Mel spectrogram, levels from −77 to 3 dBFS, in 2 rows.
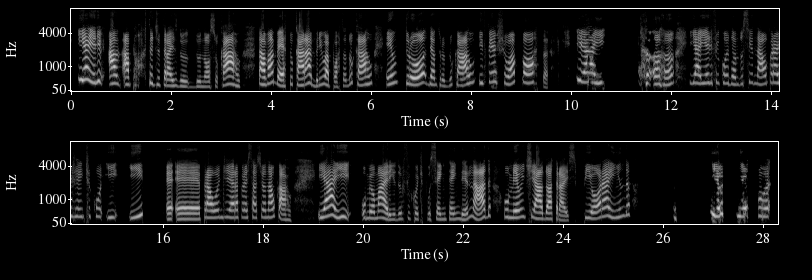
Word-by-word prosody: e - - -2
aí 475 -2 +8
ele, 405 +3 +1
a 320 -2 +6
a - - -2
porta 340 +3 -10
de 275 -1 -14
trás 245 -2 0
do 215 -2 -9
do 195 +3 -13
nosso 200 +1 -9
carro 265 -4 +5 0.3
estava 300 +3 +5
aberta, 265 - +1
o - - -22
cara 260 +2 +6
abriu 285 -1 -3
a 260 - +4
porta 205 +2 -13
do 355 +6 -13
carro, 285 +3 +1 0.3
entrou 320 0 +1
dentro 275 -6 -6
do 240 +5 -19
carro 305 +5 0
e 345 - -7
fechou 380 -3 -6
a 355 - +2
porta. 365 -1 -1 0.6
E 475 - -7 0.2
aí, 360 -1 0 1.0
aham, 300 +1 -1 0.3
e 350 0 -9
aí 340 0 +2
ele 350 0 -3
ficou 345 -2 -11
dando 300 -1 -9
sinal 320 -4 -4
para 355 0 -3
gente 320 0 -12 0.8
ir, 320 +9 -2 0.4
eh, 225 -8 +3
para 275 +3 +1
onde 290 +2 -8
era 290 0 0
para 290 -1 -8
estacionar 290 +1 -4
o 335 - -9
carro. 200 -2 -2 0.5
E 285 - -5
aí, 325 -2 +4 0.2
o - - -10
meu 260 -1 -4
marido 225 -5 0
ficou 230 -2 -15
tipo 225 +1 -18
sem 220 -1 -7
entender 220 -1 -7
nada, 335 +2 +2 0.3
o 305 0 -5
meu 280 0 +1
enteado 250 -7 +2
atrás 200 -7 -1
pior 265 -1 -2
ainda, 335 +2 -1 1.6
e 385 -7 +6
eu - - +5 0.3
tipo 335 0 -3
290 Hz, 145 wpm, -22 LUFS, 245-335 Hz, 1.6 s, aí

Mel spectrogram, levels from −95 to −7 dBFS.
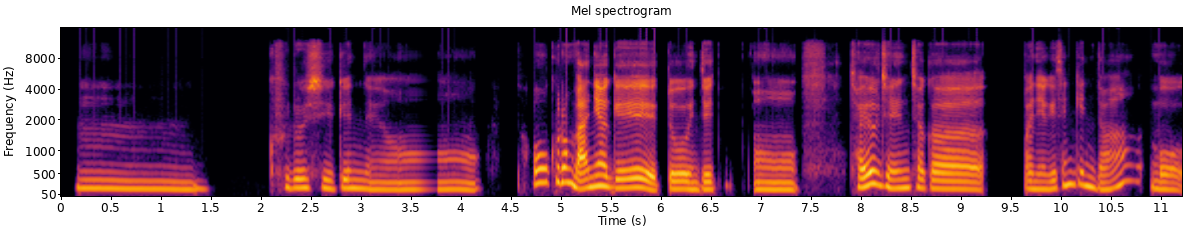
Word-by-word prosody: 음. 170 -3 -5 0.6
그러시겠네요. 165 -5 -2 1.0
어 300 +2 +4
그럼 315 -2 +2
만약에 200 - +5
또 170 -1 +3
인제 160 0 0 0.4
어 155 -1 -2 0.5
자율주행차가 185 - +3 0.4
만약에 165 0 -2
생긴다. 230 - -1 0.3
뭐 160 -6 -3
175 Hz, 160 characters per minute, -24 LUFS, 160-195 Hz, 1.0 s, 만약에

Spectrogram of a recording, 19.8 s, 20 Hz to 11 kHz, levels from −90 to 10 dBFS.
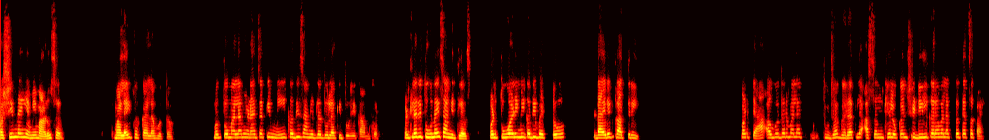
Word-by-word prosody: Machine 280 +7 +3
नाहीये, 290 -4 +3
मी 220 +1 0
माणूस 195 +2 +1
आहे. 200 - +2 1.1
मलाही 210 +3 +6
थकायला 205 -5 -3
होतं. 170 -3 -11 0.9
मग 245 0 -2
तो 265 - +3
मला 265 0 -1
म्हणायचा, 260 -1 -4
की 290 - -3
"मी 255 -1 -4
कधी 280 +1 +1
सांगितलं 260 -4 -3
तुला, 220 -1 +1
की 210 - -7
तू 200 - -5
हे 190 0 -10
काम 170 -1 -10
कर." - - -9 0.6
म्हटलं 255 +6 +4
"अरे 300 +1 +4
तू 275 -1 +5
नाही 300 +2 +6
सांगितलंस. 215 - +3 0.4
पण 250 0 +6
तू 260 +2 +1
आणि 280 0 +4
मी 285 -1 +1
कधी 275 +1 +5
भेटतो? 260 0 +2 0.7
डायरेक्ट 255 +4 +4
रात्री." 230 -3 +1 2.1
पण 275 0 -3
त्या 190 - -4 0.2
अगोदर 280 +4 -4
मला 295 0 -7 0.5
तुझ्या 240 +1 -5
घरातल्या 225 +3 -2
असंख्य 255 +3 -4
लोकांशी 270 +2 -2
डील 265 +3 -1
करावं 280 0 0
लागतं 275 0 -4
त्याचं 275 0 -3
काय? - - -8
255 Hz, 145 wpm, -23 LUFS, 225-275 Hz, 2.1 s, मलाही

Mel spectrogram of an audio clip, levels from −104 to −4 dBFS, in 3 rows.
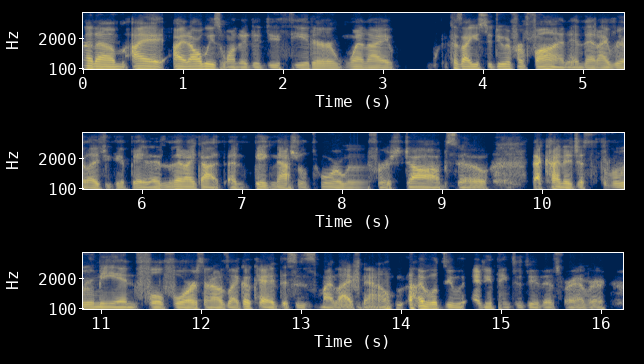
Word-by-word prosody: but, 130 -2 +3
um, 110 -2 +4
I 120 -1 +5
I'd 115 -1 +6
always 120 -3 +4
wanted 95 -1 -4
to 95 - -6
do 95 +1 -6
theater 100 0 -2
when 100 -1 -1
I 90 -2 +1 0.6
'cause 130 -2 -3
I - - +7
used 110 -1 +1
to 110 - -7
do 115 +2 0
it 115 - -1
for 110 - -2
fun, 105 -4 +2
and 90 0 -6
then 95 -1 -1
I 90 - 0
realized 90 0 -1
you - - -14
get 90 -1 -9
paid, 90 -1 0
and 100 +2 -3
then 105 - +4
I 100 -1 +3
got 95 0 +2
a 95 - -2 0.2
big 100 -2 +1
national 95 -2 0
tour 100 -3 -2
with 90 0 -8
first - - -8
job, 95 -4 +3
so 80 -1 -2 0.5
that - - +8
kinda 95 -3 +4
just - - -6
threw 100 +3 -1
me 95 -1 +1
in 95 -2 0
full 95 -1 -1
force, 90 0 +2
and 90 - -4
I 85 - +3
was 90 - -1
like, 90 -2 +1
"Okay, - - +3
this - - -2
is 85 -4 -4
my - - +1
life - - 0
now. - - -3 0.3
I - - +7
will 105 -2 +4
do 95 0 -3 0.2
anything 95 -2 -6
to 90 - -14
do 90 -1 -6
this 85 +2 -7
forever." 85 -1 -7
95 Hz, 235 wpm, -27 LUFS, 90-105 Hz, 0.6 s, that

